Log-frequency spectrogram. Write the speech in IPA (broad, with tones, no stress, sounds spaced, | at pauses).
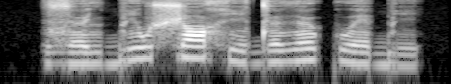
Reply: z ø˩ lʲ b i˦ w ʃ ɒ˦ x i˩ d ʏ˦ ð ø˥ kʷ e˨ b i˩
